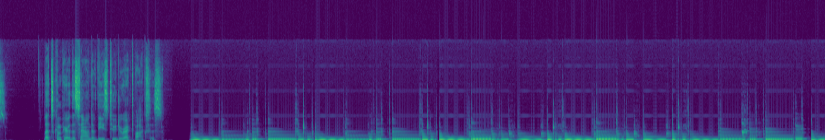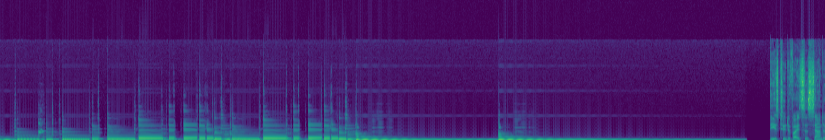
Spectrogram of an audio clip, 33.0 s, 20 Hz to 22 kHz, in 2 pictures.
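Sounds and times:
electric bass guitar plucked notes: 3.8s - 31.4s.

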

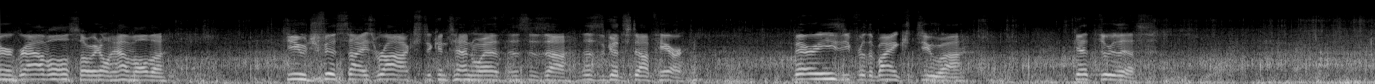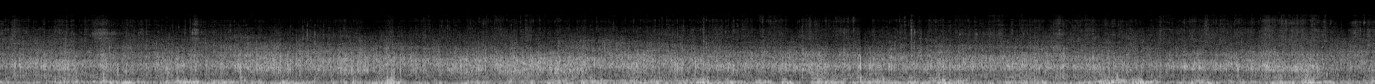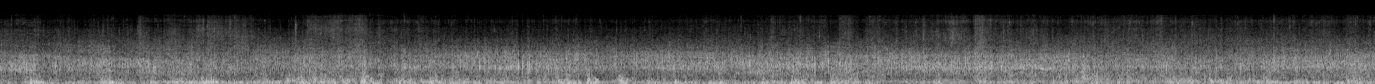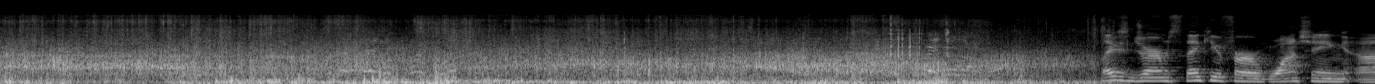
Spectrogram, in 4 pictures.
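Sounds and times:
bike tyres crunching on gravel: 0.0s - 52.4s
wind buffeting microphone: 0.0s - 52.5s.

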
